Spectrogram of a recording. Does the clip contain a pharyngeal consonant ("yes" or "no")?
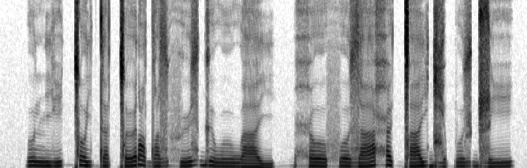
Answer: yes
